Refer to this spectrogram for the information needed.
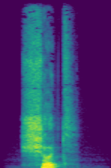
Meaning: rubbish, rubble
- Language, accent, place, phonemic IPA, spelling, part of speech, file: German, Germany, Berlin, /ʃʊt/, Schutt, noun, De-Schutt.ogg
